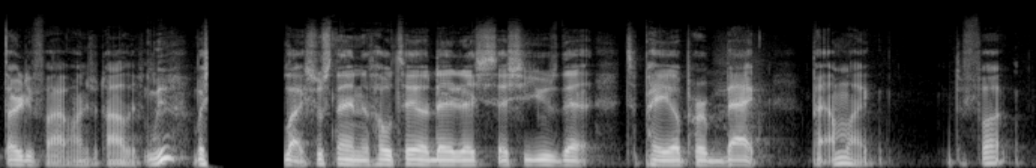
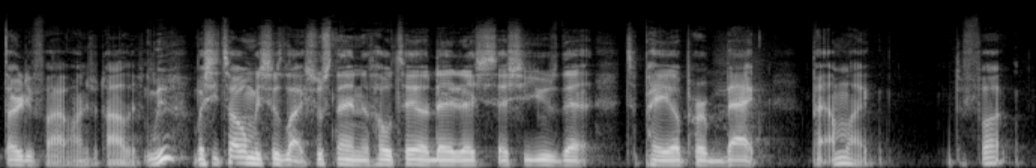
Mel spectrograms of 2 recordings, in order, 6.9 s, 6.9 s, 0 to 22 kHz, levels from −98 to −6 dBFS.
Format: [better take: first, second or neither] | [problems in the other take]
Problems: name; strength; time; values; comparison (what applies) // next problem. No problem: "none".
second | audio cutting out; at 1.5 s for 0.5 s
